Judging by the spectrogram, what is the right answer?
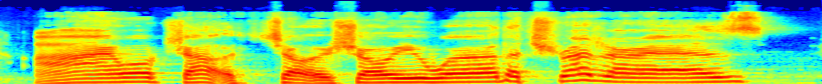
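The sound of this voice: In a put-on character voice at middle pitch, the speaker moves at a fairly slow pace.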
